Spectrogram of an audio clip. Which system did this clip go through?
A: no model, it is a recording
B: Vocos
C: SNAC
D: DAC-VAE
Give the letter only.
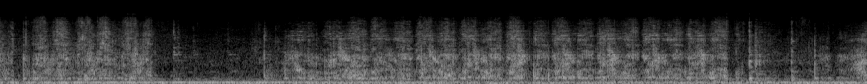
A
